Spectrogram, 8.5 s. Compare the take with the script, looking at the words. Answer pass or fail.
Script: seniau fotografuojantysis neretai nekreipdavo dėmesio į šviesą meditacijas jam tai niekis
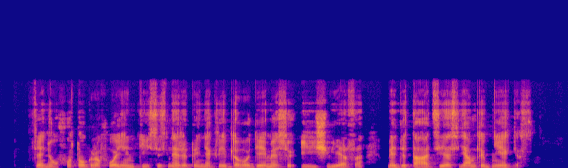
pass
